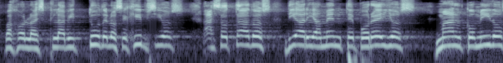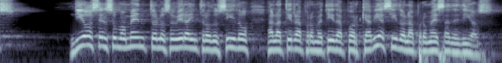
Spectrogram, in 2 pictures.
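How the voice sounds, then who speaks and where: A man's voice: high-pitched, steady tone, measured pace. A man preaching a sermon, putting rhetorical questions to his congregation and drawing out phrases for emphasis, recorded in a church hall.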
